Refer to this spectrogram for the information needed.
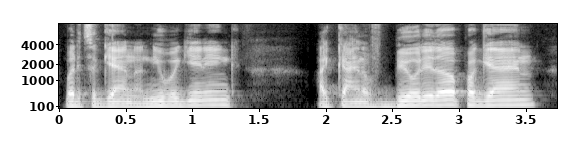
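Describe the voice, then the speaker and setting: A man in his forties from Bulgaria with a Bulgarian accent, telling his story as a photographer guest in a relaxed interview. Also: mid-range voice, a little fast. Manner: relaxed, loose sentences with fillers and restarts. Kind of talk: casual interview chat.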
